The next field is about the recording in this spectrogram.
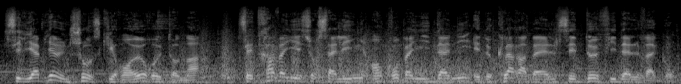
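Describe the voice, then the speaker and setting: A man's voice: medium pitch, brisk. Male storyteller over music. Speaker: narrator. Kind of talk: scripted storybook narration for a children's cartoon.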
